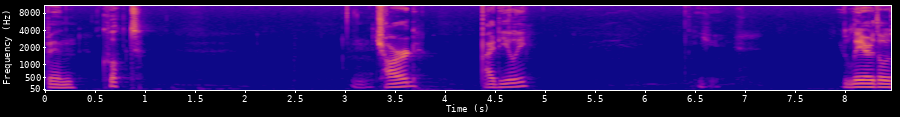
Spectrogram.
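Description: A man speaks calmly and close into a microphone, in short bursts with pauses.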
